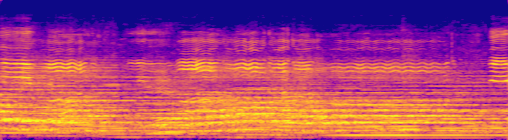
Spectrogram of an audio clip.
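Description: Vocal trio of two women and a man singing in harmony, the voices held with vibrato; a low sustained note comes in underneath about four seconds in.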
